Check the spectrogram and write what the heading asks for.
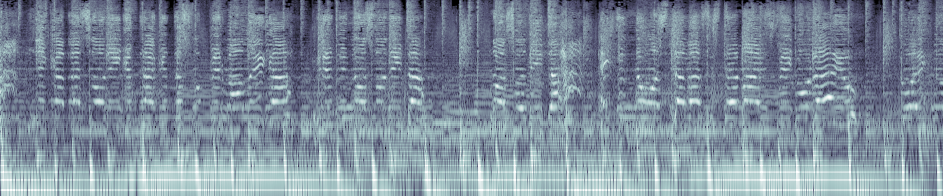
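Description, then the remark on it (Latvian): A newly released pop single plays continuously, full and loud, with a steady thumping bass line, layered instruments and a melodic sung vocal running over the top throughout. “Jaunākais singls skan šādi.”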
